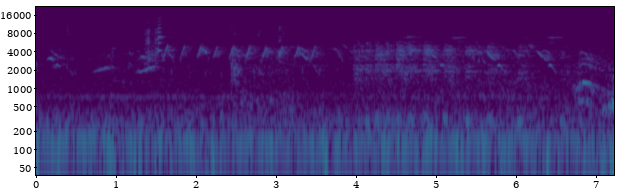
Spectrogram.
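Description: Faint birdsong over quiet outdoor ambience. About a second and a half in, a bird gives a fast run of short falling chirps, followed by scattered chirps.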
